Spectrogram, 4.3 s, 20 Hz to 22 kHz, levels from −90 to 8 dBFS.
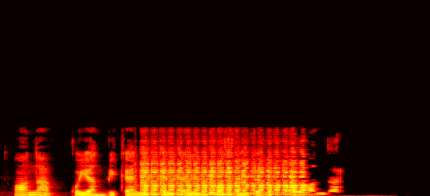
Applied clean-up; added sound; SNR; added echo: classical method Wiener filter.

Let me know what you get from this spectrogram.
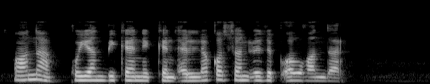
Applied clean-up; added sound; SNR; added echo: none; none; none; none.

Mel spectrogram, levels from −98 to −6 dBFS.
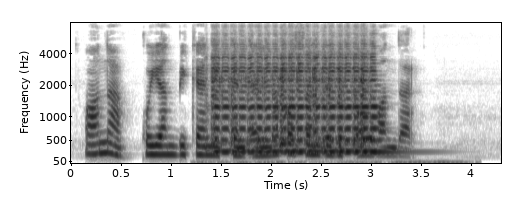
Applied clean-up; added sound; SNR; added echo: none; Bowed string instrument; -4 dB; none.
